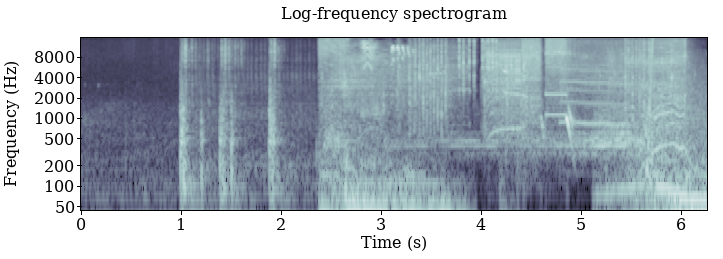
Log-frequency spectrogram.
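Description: Title-sequence music built from mechanical sound effects: a few sharp clicks about a second in, then from about two and a half seconds a loud, dense stretch of machine-like noise over a deep bass.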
